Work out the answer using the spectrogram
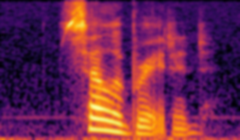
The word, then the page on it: celebrated: American English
